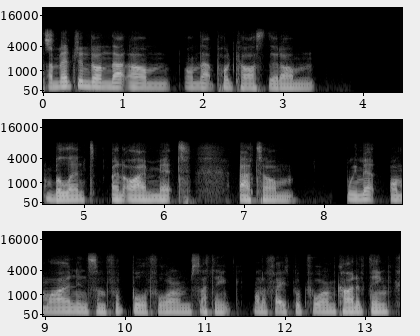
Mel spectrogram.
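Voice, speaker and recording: A man's fairly high voice, monotone and flat, at a fairly slow pace in a dry, close sound with no echo. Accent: Australian. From Australia. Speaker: podcaster guest. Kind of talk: casual podcast chat.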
